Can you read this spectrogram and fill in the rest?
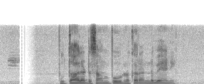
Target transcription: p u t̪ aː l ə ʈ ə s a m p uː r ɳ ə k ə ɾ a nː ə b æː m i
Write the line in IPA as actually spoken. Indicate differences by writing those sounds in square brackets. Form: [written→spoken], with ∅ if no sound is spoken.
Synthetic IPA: p u t̪ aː l [ə→a] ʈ ə s a m p uː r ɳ ə k ə ɾ a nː ə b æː [m→n] i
